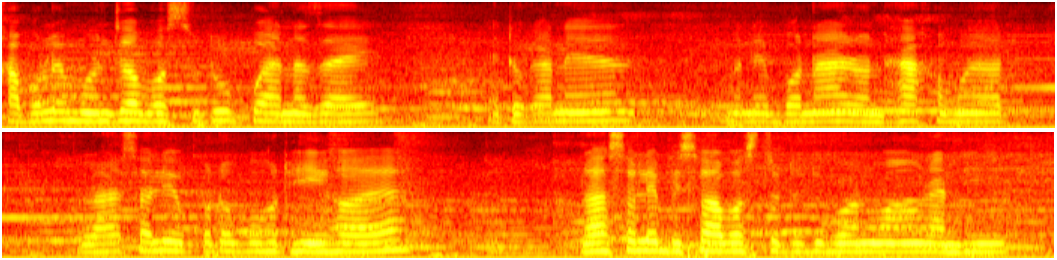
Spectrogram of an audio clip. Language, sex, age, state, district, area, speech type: Assamese, female, 45-60, Assam, Morigaon, rural, spontaneous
